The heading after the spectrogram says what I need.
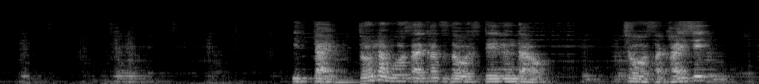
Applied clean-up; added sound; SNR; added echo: neural separator model SepFormer DNS4.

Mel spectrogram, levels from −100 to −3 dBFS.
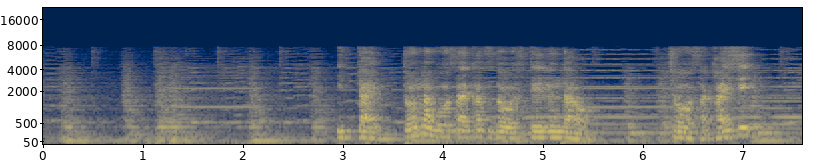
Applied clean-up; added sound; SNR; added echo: none; Wind instrument, woodwind instrument; 19 dB; reverberation time 0.3 s.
